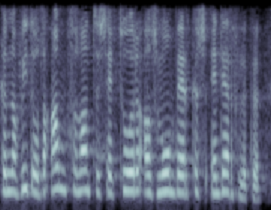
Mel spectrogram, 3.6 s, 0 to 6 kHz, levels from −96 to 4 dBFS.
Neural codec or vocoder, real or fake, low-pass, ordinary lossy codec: codec, 24 kHz, 0.9 kbps, WavTokenizer, medium speech release version 2; fake; 5.4 kHz; none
